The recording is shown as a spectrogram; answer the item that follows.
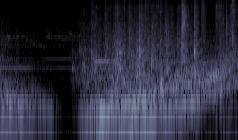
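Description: Cartoon swoosh transition effect: a sweeping glide falls away to a brief dip about half a second in, then sweeps back up, over soft background music.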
